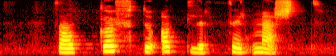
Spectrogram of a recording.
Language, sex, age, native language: Icelandic, male, 10, Icelandic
